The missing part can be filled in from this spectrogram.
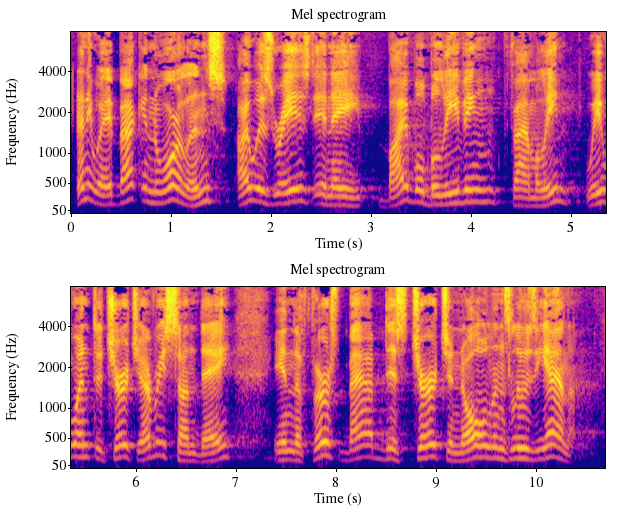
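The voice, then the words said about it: New Orleans accent. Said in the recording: “Maybe y'all can't tell from my accent, but I'm not native to here in New Jersey. I had to adjust myself to speaking like y'all do”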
